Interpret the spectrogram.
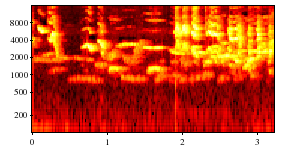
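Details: Fighting song of an oriental magpie-robin, used for training non-singing birds: slurred whistles gliding up and down, followed by a loud, rapid buzzy and chattering stretch.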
